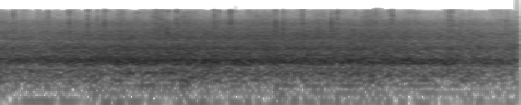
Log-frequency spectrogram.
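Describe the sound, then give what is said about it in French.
A stadium crowd roars and cheers for footballer Paul Pogba as he takes the pitch at Roazhon Park in Rennes, a dense, steady wall of massed voices that holds loud and unbroken for the whole stretch. “Le Roizen Park l'acclame comme rarement un joueur adverse ne l'a été.”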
